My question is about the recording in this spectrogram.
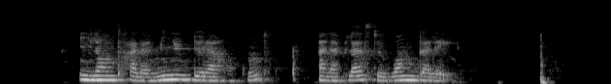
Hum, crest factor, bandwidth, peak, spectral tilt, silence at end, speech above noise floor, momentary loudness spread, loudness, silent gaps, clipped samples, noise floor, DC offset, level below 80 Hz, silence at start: none; 16 dB; 6.6 kHz; -10 dBFS; -8.5 dB/octave; 0.65 s; 58 dB; 15 LU; -24 LUFS; none; under 0.1%; -81 dBFS; under 0.1%; -50 dBFS; 0.8 s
